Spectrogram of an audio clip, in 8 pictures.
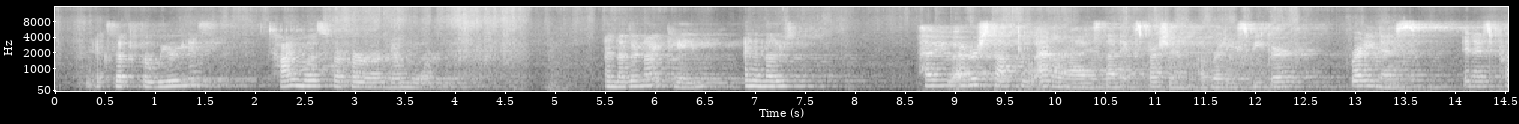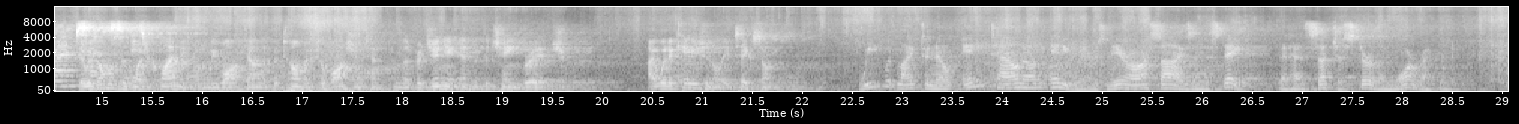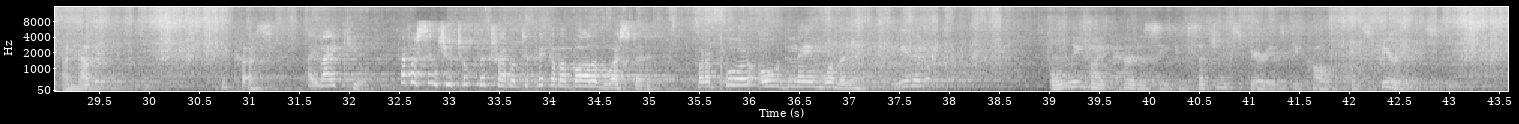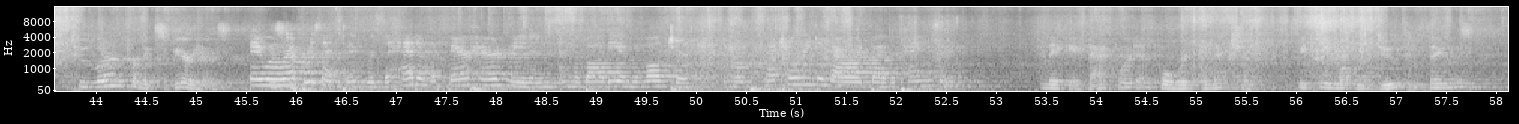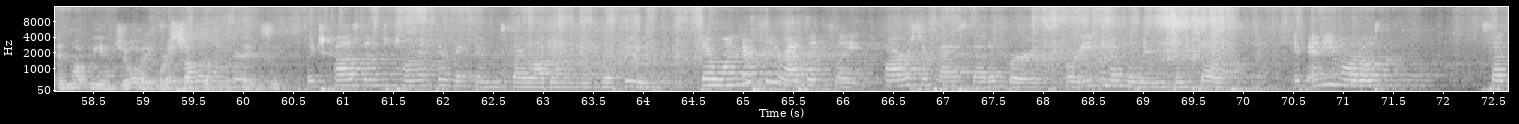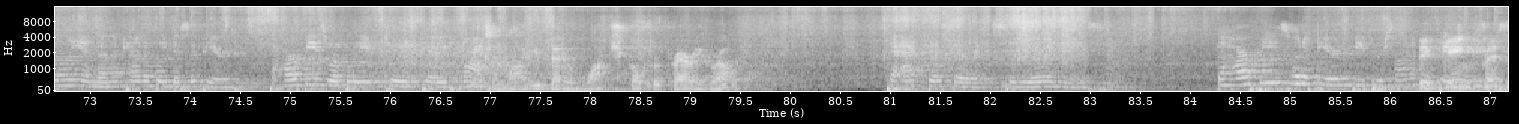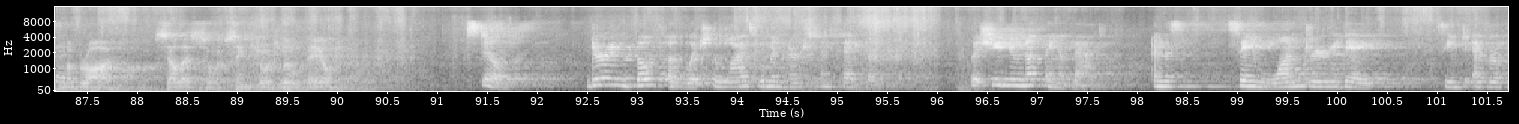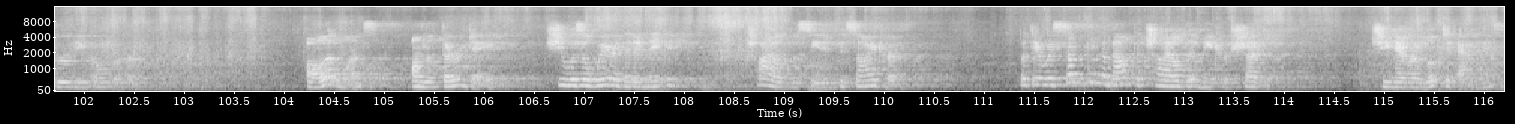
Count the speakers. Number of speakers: seven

